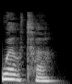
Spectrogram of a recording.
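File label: "welter", British English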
